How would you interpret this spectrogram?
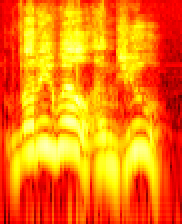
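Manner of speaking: put-on high, loud Russian accent. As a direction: ham up the Russian student. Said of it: "stupid Russian accent".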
